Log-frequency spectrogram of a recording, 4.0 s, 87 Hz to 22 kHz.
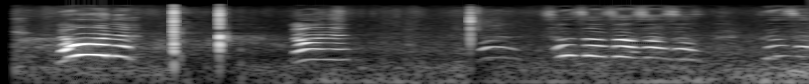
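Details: Young male Toy Poodle born on 25 February gives short arched whines, rising then falling, in bursts. A few sharp clicks and taps sound between them, with a rapid run of four or five whimpers near the end.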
